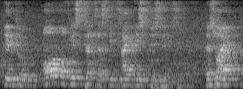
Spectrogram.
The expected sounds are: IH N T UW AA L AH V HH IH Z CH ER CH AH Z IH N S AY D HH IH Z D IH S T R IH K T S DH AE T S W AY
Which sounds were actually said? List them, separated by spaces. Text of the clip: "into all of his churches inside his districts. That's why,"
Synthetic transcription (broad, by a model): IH N T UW AA L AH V HH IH S CH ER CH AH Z IH N S AY D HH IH S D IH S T IH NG S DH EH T S W AY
